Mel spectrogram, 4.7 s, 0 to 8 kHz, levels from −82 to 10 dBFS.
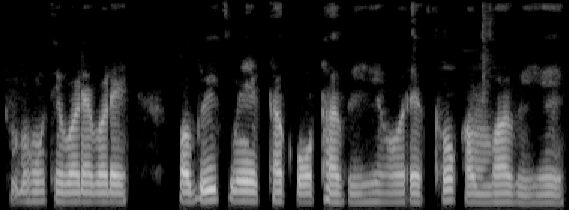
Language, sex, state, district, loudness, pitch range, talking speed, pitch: Chhattisgarhi, male, Chhattisgarh, Sarguja, -20 LUFS, 125-135 Hz, 200 wpm, 130 Hz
